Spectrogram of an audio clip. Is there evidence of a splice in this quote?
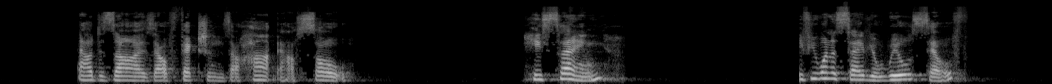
yes; 1 cut; at 5.2 s

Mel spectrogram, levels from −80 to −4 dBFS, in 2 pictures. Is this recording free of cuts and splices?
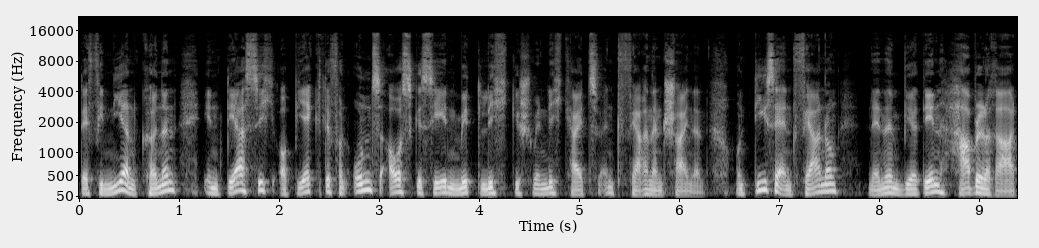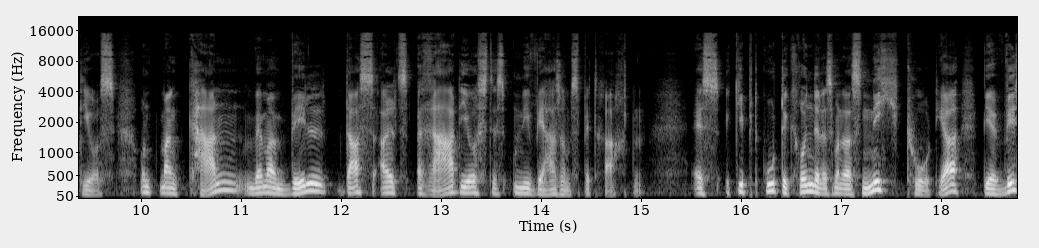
yes; 0 cuts

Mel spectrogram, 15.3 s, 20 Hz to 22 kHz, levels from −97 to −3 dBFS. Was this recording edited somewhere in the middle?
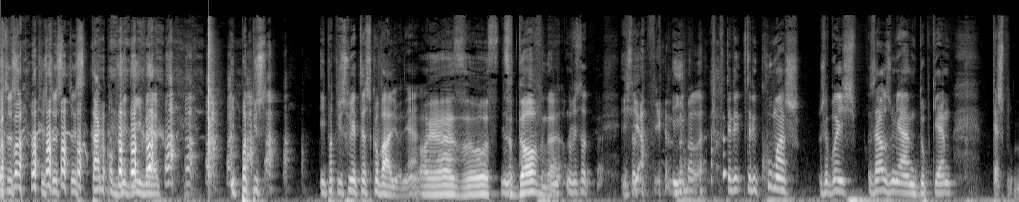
yes; 2 cuts; at 8.4 s, 10.6 s

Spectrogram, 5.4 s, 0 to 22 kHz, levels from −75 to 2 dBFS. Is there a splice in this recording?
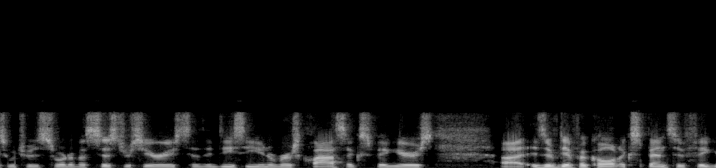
yes; 1 cut; at 4.2 s

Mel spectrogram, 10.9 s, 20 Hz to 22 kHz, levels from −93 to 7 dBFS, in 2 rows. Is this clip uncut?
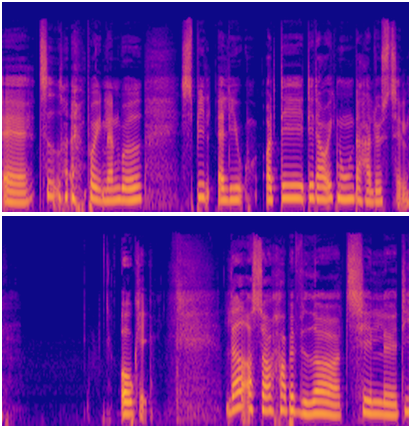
yes; 0 cuts

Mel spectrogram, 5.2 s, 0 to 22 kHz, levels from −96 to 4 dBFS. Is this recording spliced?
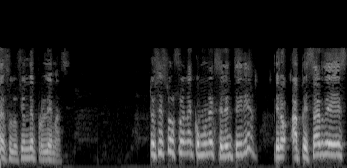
no; 0 cuts

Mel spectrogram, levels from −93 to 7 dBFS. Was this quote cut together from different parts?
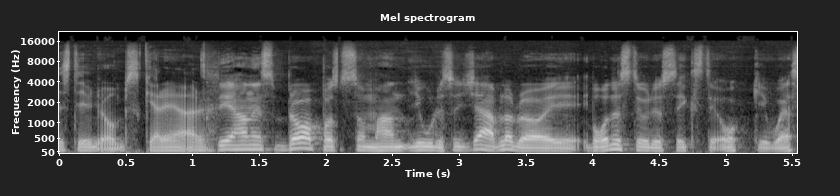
no; 0 cuts

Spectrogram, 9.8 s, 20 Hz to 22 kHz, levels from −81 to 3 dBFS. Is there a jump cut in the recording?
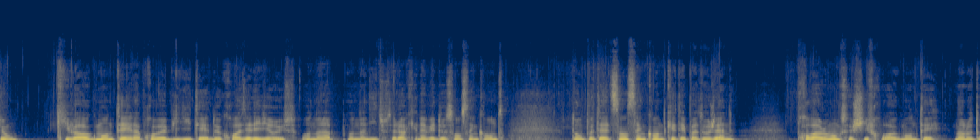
no; 0 cuts

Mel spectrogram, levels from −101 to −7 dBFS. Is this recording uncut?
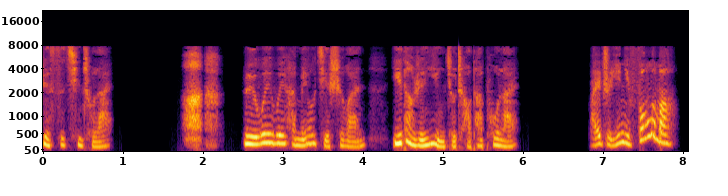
no; 1 cut; at 2.3 s

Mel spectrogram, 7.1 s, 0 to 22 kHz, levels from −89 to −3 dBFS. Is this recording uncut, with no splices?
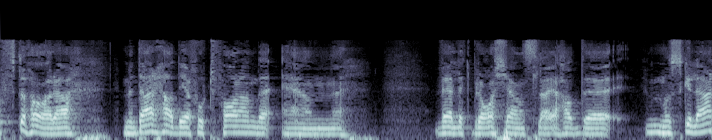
no; 1 cut; at 1.2 s

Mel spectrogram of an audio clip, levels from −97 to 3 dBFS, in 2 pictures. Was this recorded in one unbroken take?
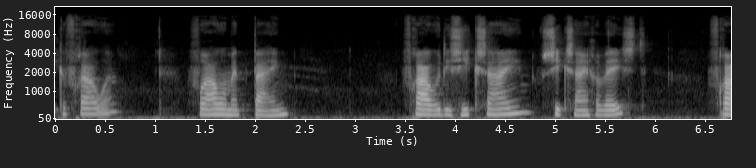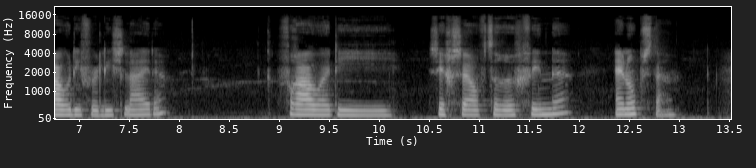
yes; 0 cuts

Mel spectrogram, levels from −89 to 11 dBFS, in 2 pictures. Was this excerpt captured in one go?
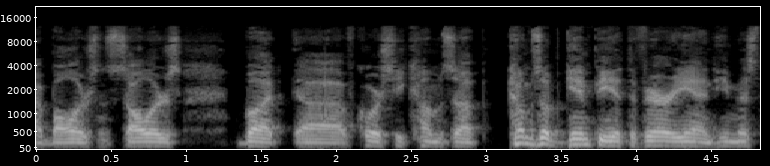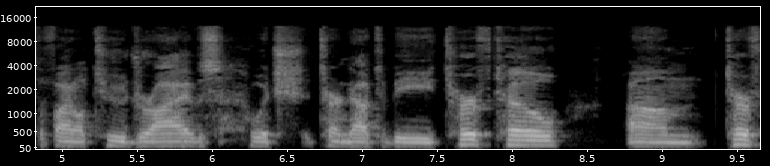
no; 1 cut; at 3.1 s

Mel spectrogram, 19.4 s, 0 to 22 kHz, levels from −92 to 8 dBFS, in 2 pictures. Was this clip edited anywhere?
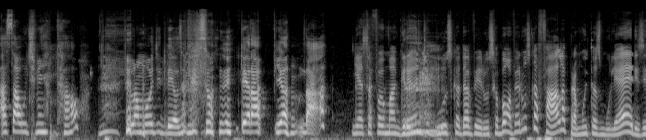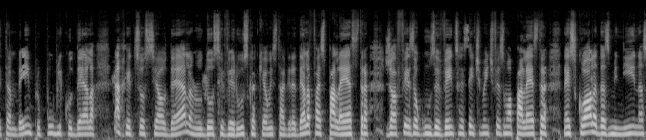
no; 0 cuts

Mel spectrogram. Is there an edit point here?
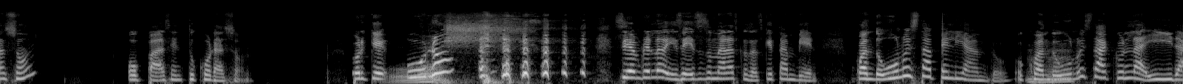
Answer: no; 0 cuts

